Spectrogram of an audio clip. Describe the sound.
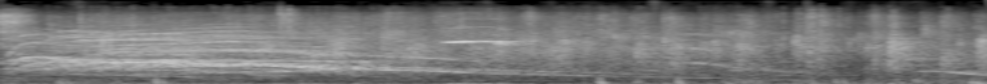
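A crowd applauds steadily for a friend while voices cheer and whoop over the clapping. It is loud at first and eases slightly as the dense, noisy applause continues.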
